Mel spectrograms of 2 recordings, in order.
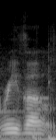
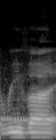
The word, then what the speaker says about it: Reva: And yes, I've been pronouncing Reva completely wrong these last couple of months that we've been talking about Obi Wan Kenobi. It's been Reva this entire time, and I've been saying Reva.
